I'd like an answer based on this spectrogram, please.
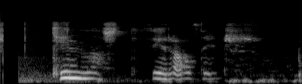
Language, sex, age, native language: Icelandic, male, 8, Icelandic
